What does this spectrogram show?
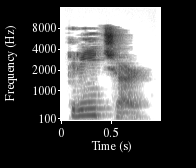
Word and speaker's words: creature: مخلوق أو كائن creature، التيو تنطق التشه، creature.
